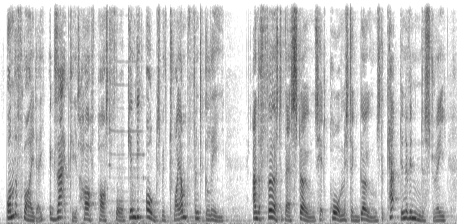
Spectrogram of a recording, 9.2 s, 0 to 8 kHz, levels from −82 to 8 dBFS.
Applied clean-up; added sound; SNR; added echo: neural separator model SepFormer DNS4.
